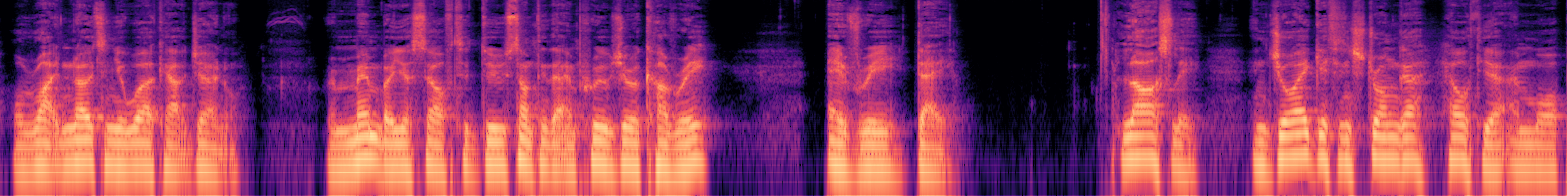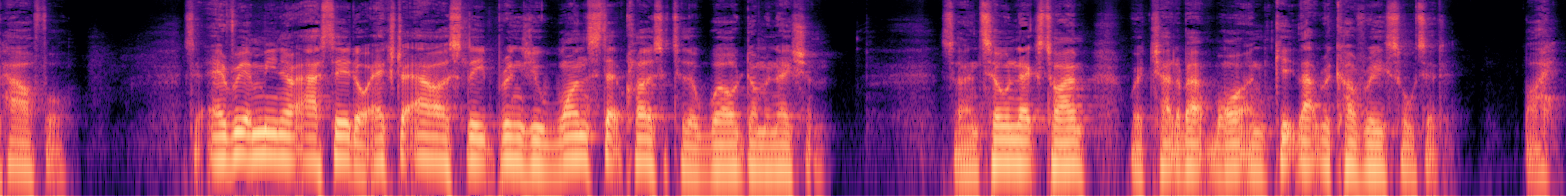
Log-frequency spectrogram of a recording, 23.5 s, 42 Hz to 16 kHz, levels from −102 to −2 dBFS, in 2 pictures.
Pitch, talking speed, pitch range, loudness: 110 Hz, 150 wpm, 100-120 Hz, -19 LUFS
